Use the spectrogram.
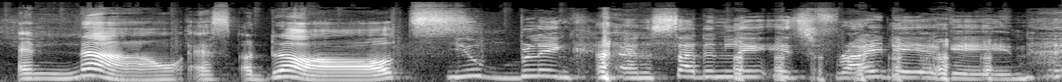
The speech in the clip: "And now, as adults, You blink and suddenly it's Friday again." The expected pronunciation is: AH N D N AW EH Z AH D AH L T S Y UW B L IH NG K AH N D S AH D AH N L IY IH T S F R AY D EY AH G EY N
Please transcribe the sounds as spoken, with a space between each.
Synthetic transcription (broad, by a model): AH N N AW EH S AH D AH L T S Y UW B L IH NG K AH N S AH D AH N L IY IH T S F R AY D EY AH G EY N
